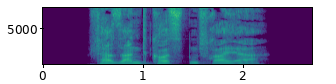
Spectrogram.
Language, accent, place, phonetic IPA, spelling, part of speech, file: German, Germany, Berlin, [fɛɐ̯ˈzantkɔstn̩ˌfʁaɪ̯ɐ], versandkostenfreier, adjective, De-versandkostenfreier.ogg
- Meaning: inflection of versandkostenfrei: 1. strong/mixed nominative masculine singular 2. strong genitive/dative feminine singular 3. strong genitive plural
